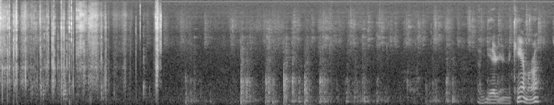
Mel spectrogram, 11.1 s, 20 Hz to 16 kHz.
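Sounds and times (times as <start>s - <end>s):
handling rustling and clicks: 0.0s - 11.0s
soft thumps: 3.6s - 10.2s.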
